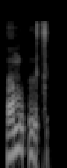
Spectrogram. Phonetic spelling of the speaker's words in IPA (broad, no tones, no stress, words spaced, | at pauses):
ʌmu ʔɯt͡s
